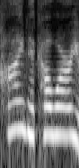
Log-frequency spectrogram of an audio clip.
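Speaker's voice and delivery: very high, sugary sing-out; imitating sweet teacher. Teacher greets a parent on the phone, mock-sweet high voice. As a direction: greet like a rainbows-and-butterflies kindergarten teacher. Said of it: "she's made of rainbows and butterflies".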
